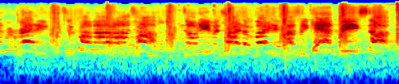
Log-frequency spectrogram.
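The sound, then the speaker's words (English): The Wildcat cheerleaders at a bus station chant and shout in unison to greet the opposing team, bursts of high, energetic yelling rising and falling in a steady rhythm, with crowd noise beneath. “The Wildcat cheerleaders are at the bus station to greet the opposing team.”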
